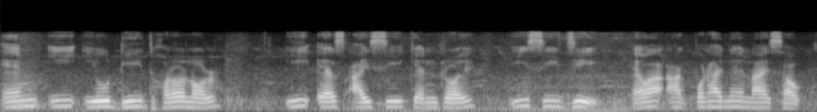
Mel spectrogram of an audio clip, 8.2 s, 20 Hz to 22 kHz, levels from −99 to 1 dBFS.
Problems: constant background noise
